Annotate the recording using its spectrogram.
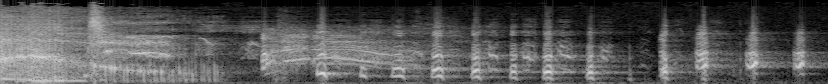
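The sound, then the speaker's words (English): A man's voice imitates zombie noises: a raspy, gurgling growl, then a strained moan that breaks into a rapid series of rhythmic guttural grunts, growing punchier toward the end. “most useless talent is making the zombie sounds.”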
